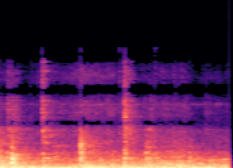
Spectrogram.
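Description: Faint, evenly spaced ticks, about two or three a second, from clamps on a JLT clamp carrier being worked with an air-driven hand tool.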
